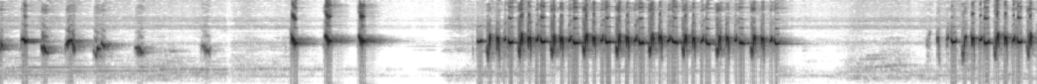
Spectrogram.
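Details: Trucukan, or yellow-vented bulbul, singing at dawn in ropel panjang fashion: a handful of slurred whistles followed by a long, rapid, chattering trill that breaks off, then resumes after a short silence.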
